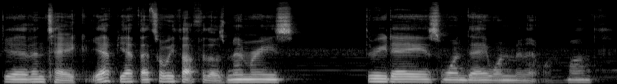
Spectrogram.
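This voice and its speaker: A slightly mellow, low-side voice at a measured pace belongs to a game playthrough host, heard over faint music. He reasons through a puzzle game in casual commentary, hesitant and quizzing himself as he goes.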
